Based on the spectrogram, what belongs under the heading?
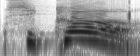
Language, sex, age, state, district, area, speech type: Odia, male, 18-30, Odisha, Bhadrak, rural, read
